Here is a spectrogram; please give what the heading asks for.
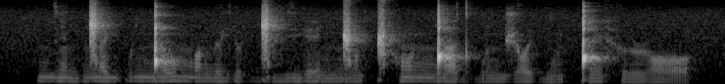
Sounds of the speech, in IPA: n z ẽ d ŋ͡ǁ ɛ j ɓ ɯ ŋ͡ǃ o ŋ ɔ n ɯ j ɾ ɯ ɡ͡ǁ ẽ z j e ŋ͡ǁ õ ǁʰ õ ŋ͡ǃ a d ɡ͡b o n ʒ ɔ ɪ̯ ɡ͡b õ ǃ ẽ h ɯ ɹ ɔ

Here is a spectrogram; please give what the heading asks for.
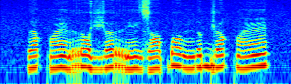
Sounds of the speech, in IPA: ə˩˧˩ qʷ æ̃˩˧˩ r ɔ˥˩ vʲ ɒ˨˥ r ẽ˩˧˩ z ɒ˩˧˩ ɓ ɔ˥˩ ŋ ə˨˥ bʲ ɒ˨˥ qʷ æ̃˨˥

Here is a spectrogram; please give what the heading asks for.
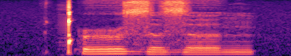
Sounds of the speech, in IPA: ǃʼ ə˞ z ə z ɜ ŋ

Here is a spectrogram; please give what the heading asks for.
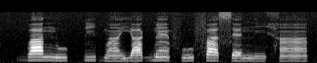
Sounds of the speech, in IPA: b a˧ n u˨ k͡p i˧ b ã˨ j a˨˦ ɡ͡b ɛ̃˦˨ f u˨˦ f a˦˨ s ɛ˧ n ĩ˨ h ã˧

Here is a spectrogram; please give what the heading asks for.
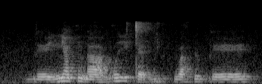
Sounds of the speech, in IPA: b eː˨ ɲ ã˦ t n aː˨ ɡʷ iː˦ t ɛ˨ ɡ͡b i˦ kʷ a˧ h ɨ˦ b eː˦

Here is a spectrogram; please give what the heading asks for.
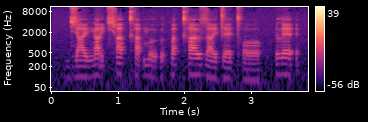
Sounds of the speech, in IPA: d͡ʑ a˨ ɪ̯ ŋ a̰˦˨ ɪ̯ t͡ɕʰ ä˦ ʔ kʰ ä˦ ʔ m o̰˦˨ ʊ̯ ʔ ʊ˦ ʔ p ä˦ ʔ kʰ a˦ ʊ̯ z a˨ ɪ̯ t ɛ˨ tʰ ɔ˨ | l ɛ˦ ʔ

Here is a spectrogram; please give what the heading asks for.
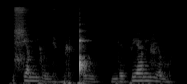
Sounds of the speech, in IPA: ɕ æ˦ m j u˨ n e̤˨ bʲ ɒ˦ ǃ u˦˨ | j e˨ pʲ æː˦ m vʲ ɒ˨ m

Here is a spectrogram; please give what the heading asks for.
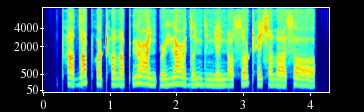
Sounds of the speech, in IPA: pʰ ɜ dˤ i pʰ ɔ ʈʰ ɨ ðˤ ɛ pʼ ʉ ʕ ɜ ɲ p ə˞ j ɨ ʕ ʉ d ɔ ɲ d o ɲ ɜ ɲ o sˤ ʉ ʈʰ ɛ ɕ ɨ ðˤ ə˞ s ɔ

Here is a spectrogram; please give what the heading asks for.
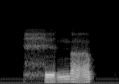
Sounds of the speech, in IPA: h ɪ˨˧ ŋ ɐ˨˥ p̚

